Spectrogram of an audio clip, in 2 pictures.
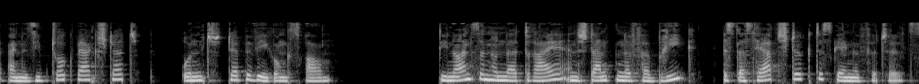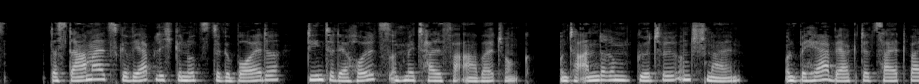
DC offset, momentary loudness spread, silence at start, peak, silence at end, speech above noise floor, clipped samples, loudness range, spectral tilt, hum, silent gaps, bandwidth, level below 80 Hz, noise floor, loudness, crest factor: under 0.1%; 7 LU; 0 s; -6 dBFS; 0 s; over 73 dB; under 0.1%; 3 LU; -6 dB/octave; none; 3.57-4.38 s, 9.54-9.61 s, 14.74-14.78 s, 16.89-17.03 s; 7.6 kHz; -54 dBFS; under -90 dBFS; -18 LUFS; 12 dB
